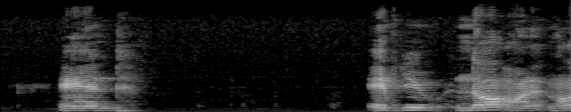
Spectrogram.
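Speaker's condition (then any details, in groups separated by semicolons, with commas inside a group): Cerebral palsy; slight speech impediment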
